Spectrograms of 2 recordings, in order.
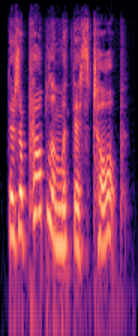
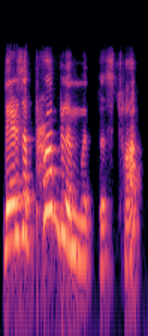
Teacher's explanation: the rising intonation on problem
